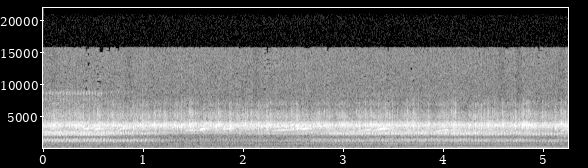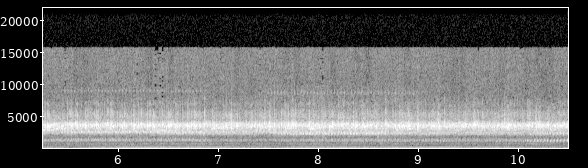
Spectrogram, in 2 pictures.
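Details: Nighttime swamp chorus of tree frogs in North Carolina backwoods: continuous high buzzing trills in several layers, a mid-pitched band that starts and stops, and a soft low hum underneath.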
